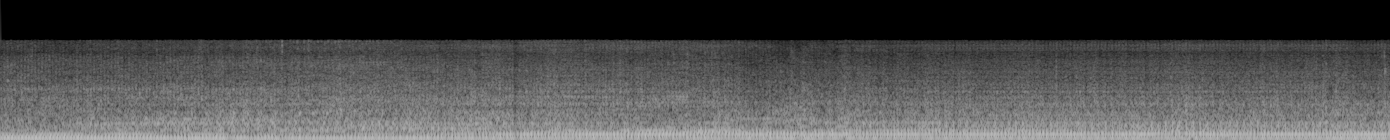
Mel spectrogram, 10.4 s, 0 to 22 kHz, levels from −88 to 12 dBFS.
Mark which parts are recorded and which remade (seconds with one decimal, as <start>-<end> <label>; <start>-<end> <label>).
0.0-1.4 recorded; 1.4-2.1 remade; 2.1-5.2 recorded; 5.2-6.4 remade; 6.4-8.5 recorded; 8.5-9.2 remade; 9.2-10.4 recorded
